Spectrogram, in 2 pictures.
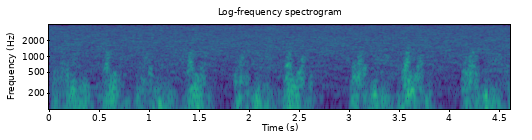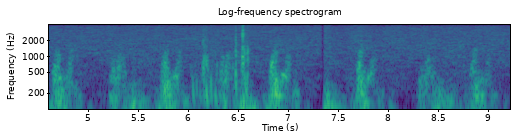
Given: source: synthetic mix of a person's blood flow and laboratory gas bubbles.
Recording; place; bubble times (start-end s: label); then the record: Doppler ultrasound of blood flow; precordium
6.02-6.33 s: bubbles
6.46-6.63 s: bubbles
From the record:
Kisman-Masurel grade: 222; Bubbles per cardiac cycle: several, 3 to 8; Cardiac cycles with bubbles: 10 to 50%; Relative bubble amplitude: moderate (0.250 to 0.450); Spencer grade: 2 (many but less than half of the cardiac periods contain bubble signals, singularly or in groups); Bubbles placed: only in the low amplitude regions of the cardiac cycle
